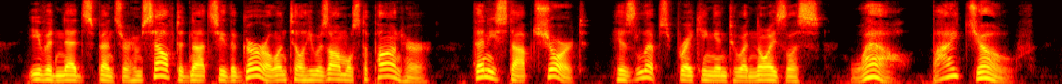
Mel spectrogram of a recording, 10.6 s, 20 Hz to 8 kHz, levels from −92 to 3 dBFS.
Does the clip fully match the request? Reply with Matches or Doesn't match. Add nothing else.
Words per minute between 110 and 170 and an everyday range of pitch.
Matches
